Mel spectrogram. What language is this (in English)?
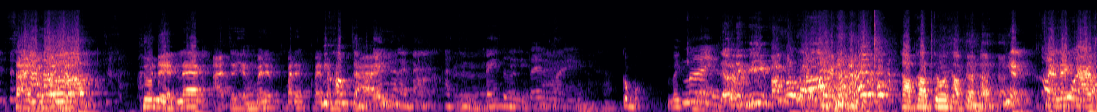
Thai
